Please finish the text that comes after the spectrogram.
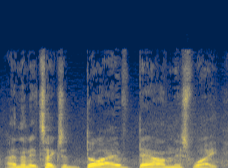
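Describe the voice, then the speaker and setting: A man hosting a game livestream, hoarse and congested from a cold, chatting casually with many fillers. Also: medium pitch, expressive, normal speed, a little hiss or hum. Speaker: livestream host. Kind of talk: casual gameplay commentary.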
